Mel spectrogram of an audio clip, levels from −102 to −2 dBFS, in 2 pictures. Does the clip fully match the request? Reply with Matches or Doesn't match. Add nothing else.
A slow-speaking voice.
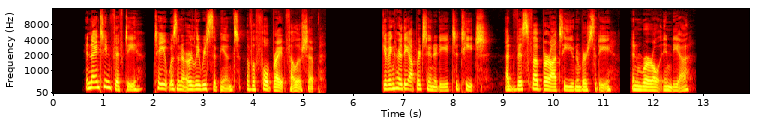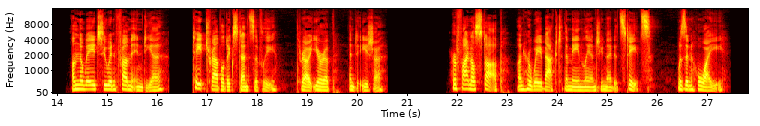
Matches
